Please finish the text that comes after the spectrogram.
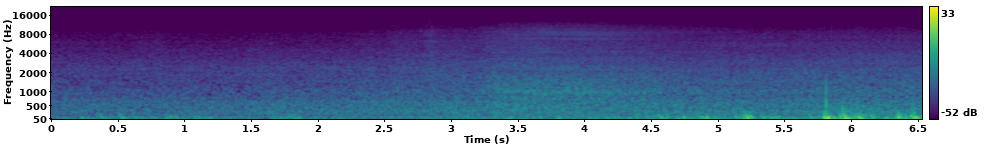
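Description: Ocean waves wash steadily onto the shore in a broad, rushing roar, swelling louder toward the end with a heavier surge, with wind buffeting in the background and no voices.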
